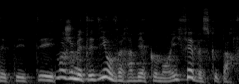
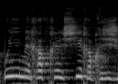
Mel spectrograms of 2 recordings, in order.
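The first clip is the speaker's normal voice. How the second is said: put-on high, louder insistent teen; nagging son; 11 semitones higher, 7 dB louder than usual. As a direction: keep pestering like a know-it-all kid.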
